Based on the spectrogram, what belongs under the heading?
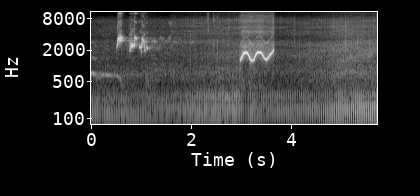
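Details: Song of a crested bird in a H'Mong village in the highlands: a few sharp chirps, then one loud rippling whistled phrase of several quick up-and-down waves over a low engine-like hum.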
